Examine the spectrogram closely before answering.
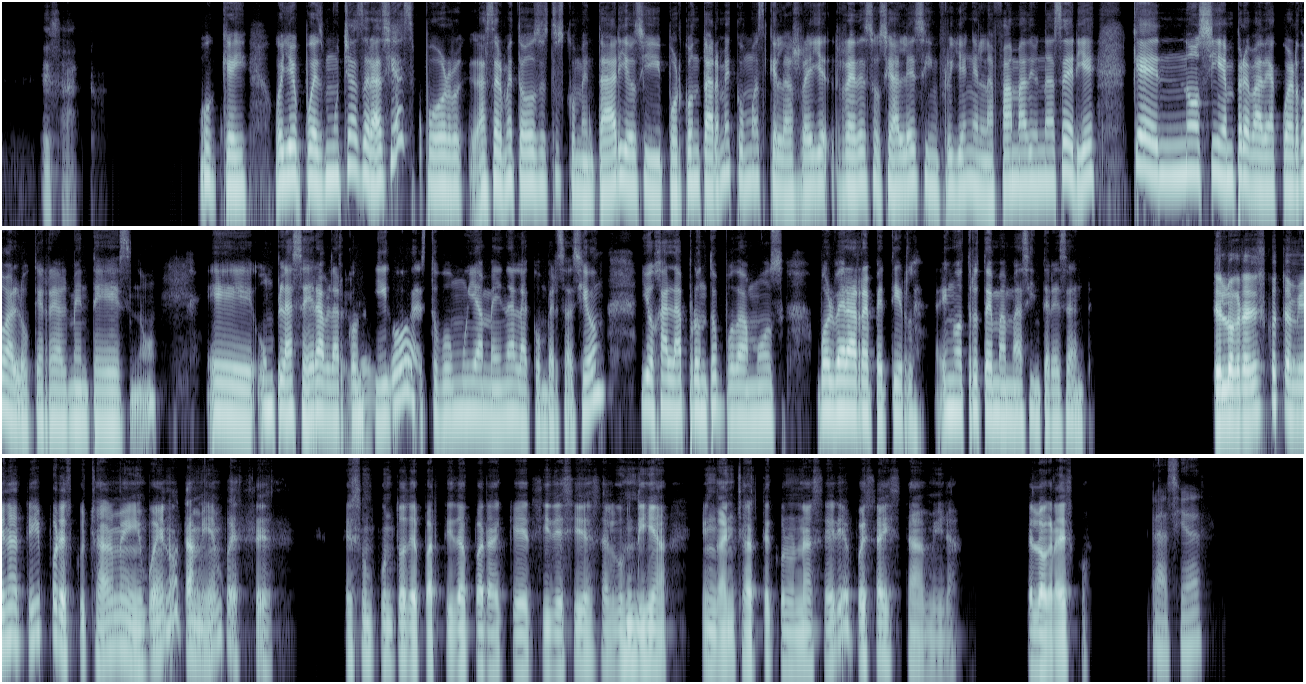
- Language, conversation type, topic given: Spanish, podcast, ¿Cómo influyen las redes sociales en la popularidad de una serie?
- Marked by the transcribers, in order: tapping; laughing while speaking: "día"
